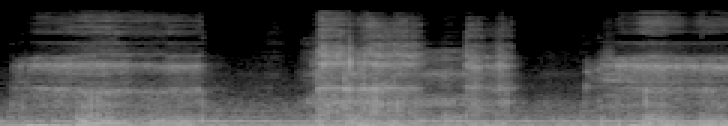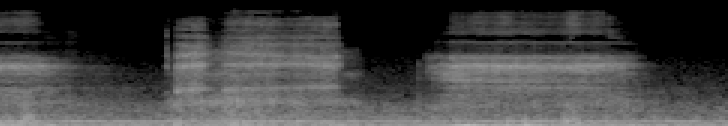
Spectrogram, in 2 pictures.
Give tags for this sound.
humam
sleep
snore

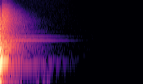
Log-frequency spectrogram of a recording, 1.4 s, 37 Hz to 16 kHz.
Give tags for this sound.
snare
14x5
multi
drum
mapex
velocity
electrovoice
sample
pro-m
nd868

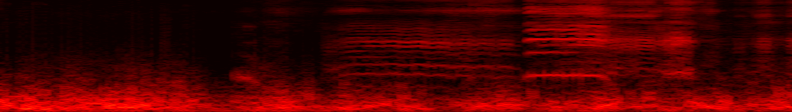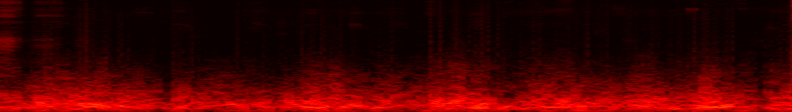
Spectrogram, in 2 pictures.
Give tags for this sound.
creature
voice
robotic
eerie

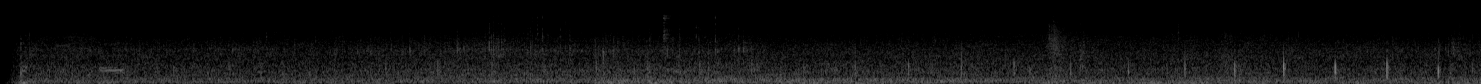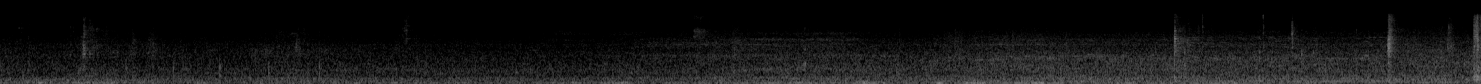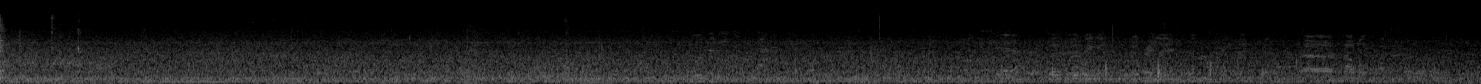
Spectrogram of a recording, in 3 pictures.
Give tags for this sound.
crowd
entrance
St-Pancras
traffic-road
train-station
walking

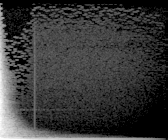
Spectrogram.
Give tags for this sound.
Bosphorus
Cooper
Istambul
TRX
bronze
bubinga
click
crash
custom
cymbal
cymbals
drum
drumset
hi-hat
hit
metal
metronome
one
one-shot
ride
shot
snare
wenge
wood

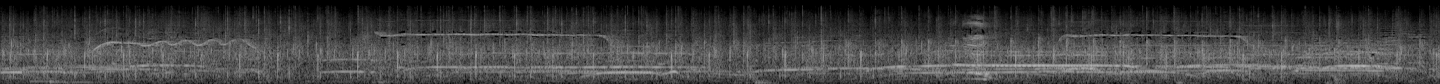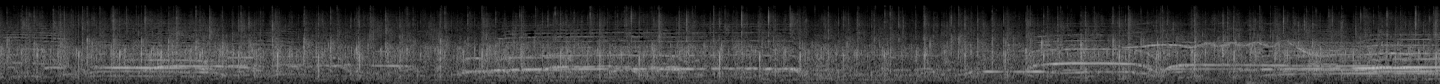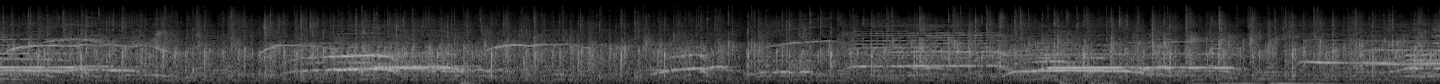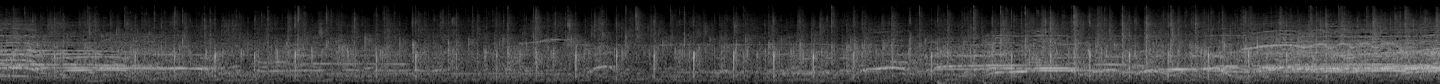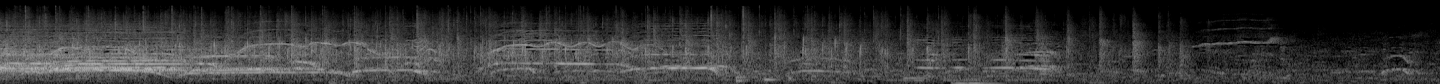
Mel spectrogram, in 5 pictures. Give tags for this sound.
people
yelling
interior
cheering
talking
encore
crowd
inside
clapping

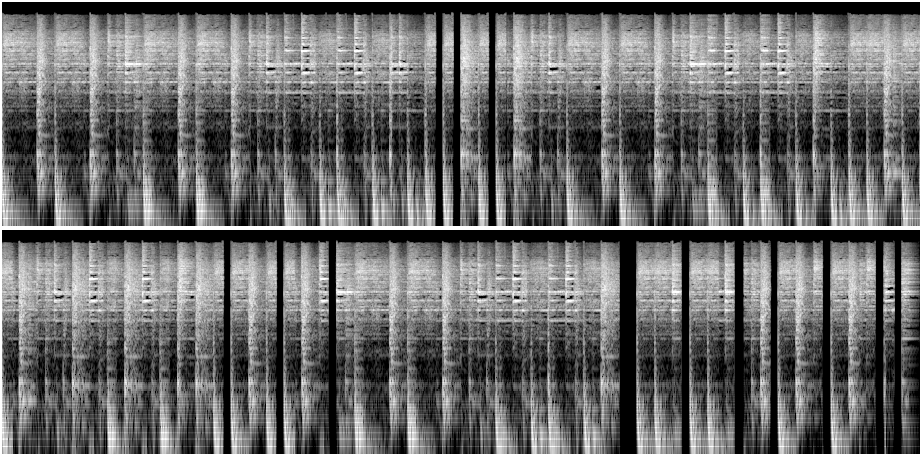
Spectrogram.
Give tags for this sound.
bass
beat
beats
break
breakbeat
breakbeats
breaks
drum
drum-loop
drumloop
drumloops
drums
jungle
loop
loops

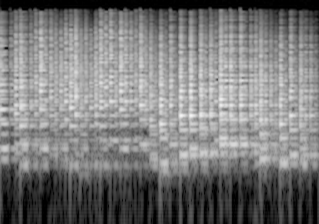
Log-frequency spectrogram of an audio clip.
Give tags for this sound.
loop
synth

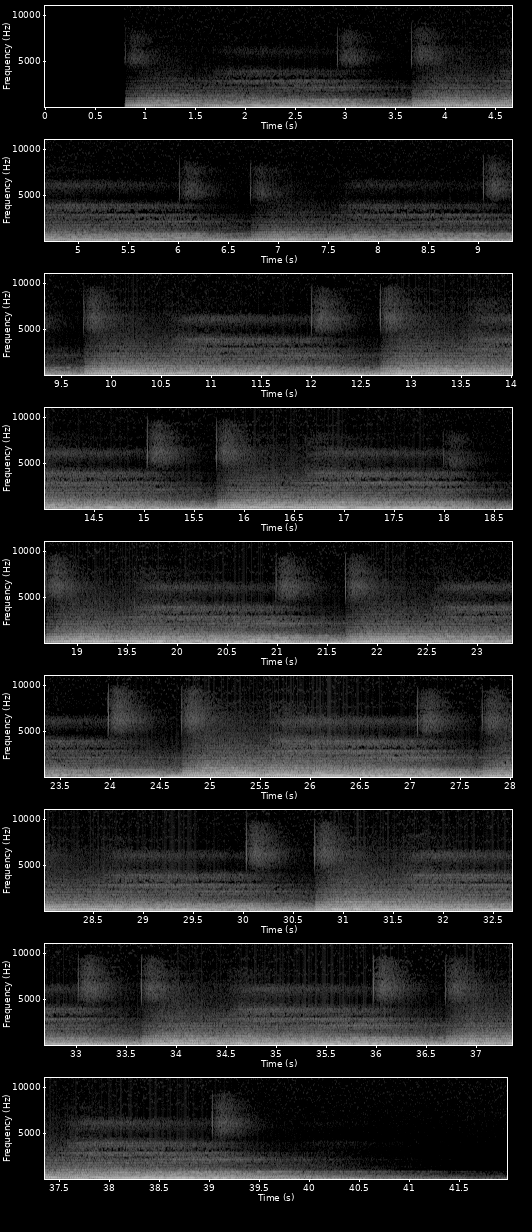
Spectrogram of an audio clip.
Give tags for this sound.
Eerie
Atmosphere
Sound-design

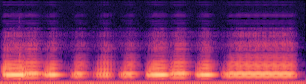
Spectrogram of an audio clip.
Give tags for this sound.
loops
toy

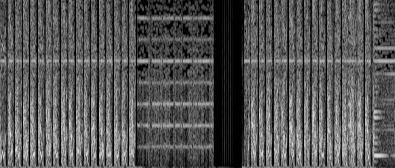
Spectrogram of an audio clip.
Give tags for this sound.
bending
circuit-bent
coleco
core
experimental
glitch
just-plain-mental
murderbreak
rythmic-distortion

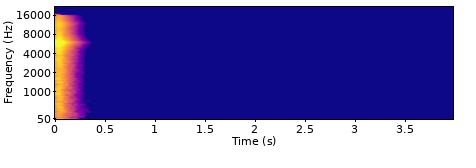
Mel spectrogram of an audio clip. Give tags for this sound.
drum
electronic

